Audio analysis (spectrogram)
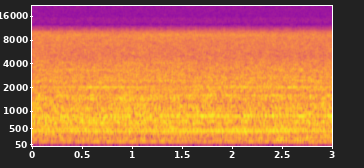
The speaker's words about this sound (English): Okay, I want you to imagine that for the last 7 days, you've heard two rumbling engines running nonstop, minimum 12 hours a day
